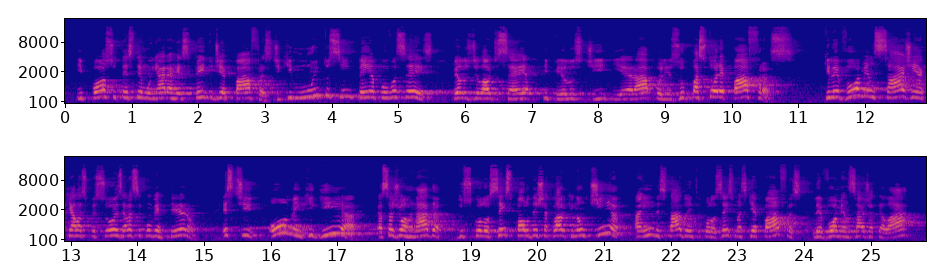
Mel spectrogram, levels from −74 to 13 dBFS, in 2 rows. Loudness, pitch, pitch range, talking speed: -28 LUFS, 245 Hz, 225-265 Hz, 135 wpm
